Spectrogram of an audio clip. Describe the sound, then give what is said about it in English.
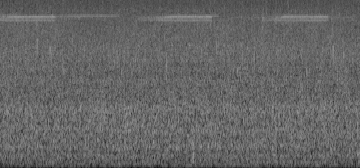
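A steady, unbroken rush of water flowing in a polluted, dirty stream fills the whole recording, dense and hissing, with faint high-pitched tones drifting in and out above it. No one speaks. “And this water body that I sit right now with you, we all listen to it together.”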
